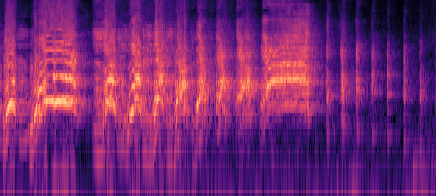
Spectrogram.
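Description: A person laughing hard, in high-pitched repeated bursts that die down about three seconds in.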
